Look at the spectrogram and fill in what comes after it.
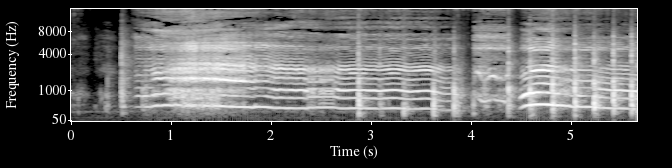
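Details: Baby (Muhammad) crying in long, sustained wails with short breaths between, then crying again; cause unknown to carer.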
